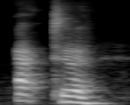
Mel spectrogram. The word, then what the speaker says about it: actor: that's a word like actor actor has stress on the first syllable the second syllable is unstressed in its in might in my accent is simply a schwa actor in an American accent it would be a schwa with our coloring at the end actor in many students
